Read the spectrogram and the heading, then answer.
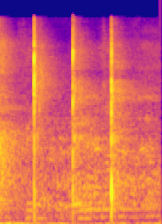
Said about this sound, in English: I'll clap it up for him, dude. Respect.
